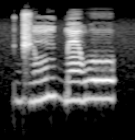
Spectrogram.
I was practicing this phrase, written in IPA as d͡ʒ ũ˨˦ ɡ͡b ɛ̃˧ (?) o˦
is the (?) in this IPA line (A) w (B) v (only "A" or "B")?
A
